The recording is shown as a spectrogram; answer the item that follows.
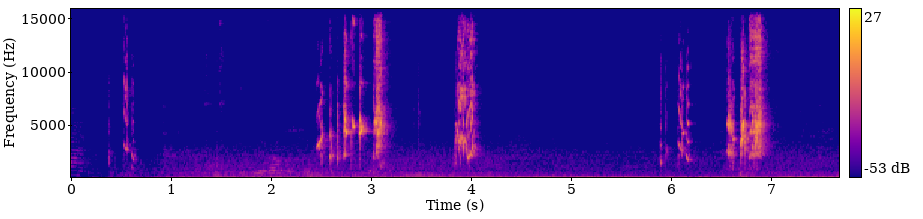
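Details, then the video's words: Lovebirds chirping: scattered harsh, piercing squawky chirps, some doubled, coming in bursts a second or more apart over a low background hum. "Love birds singing sound and chirping sound"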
